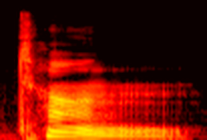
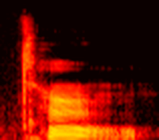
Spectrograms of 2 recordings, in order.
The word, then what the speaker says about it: tongue: have this word tongue the UE at the end is silent so we pronounce it like young tongue you have only the nasal sound there's no G it's just a sound hmm tongue this is my tongue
